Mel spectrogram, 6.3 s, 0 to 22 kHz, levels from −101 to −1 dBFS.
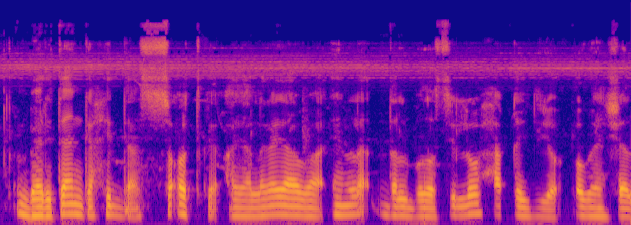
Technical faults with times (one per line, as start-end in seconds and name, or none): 4.25-4.40 DAB burbling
